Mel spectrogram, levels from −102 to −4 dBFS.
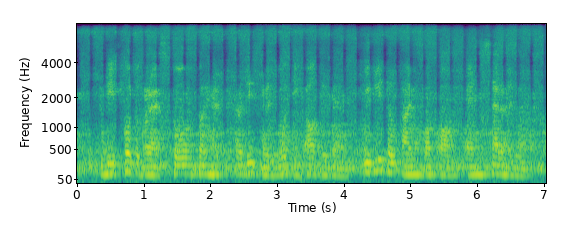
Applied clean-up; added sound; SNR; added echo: neural mask model Resemble Enhance denoiser.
